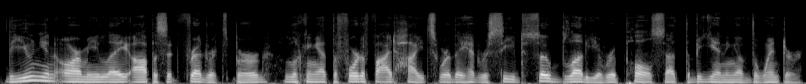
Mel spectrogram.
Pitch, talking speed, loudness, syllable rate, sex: 115 Hz, 185 wpm, -18 LUFS, 5.8 syllables/s, male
